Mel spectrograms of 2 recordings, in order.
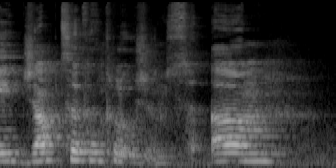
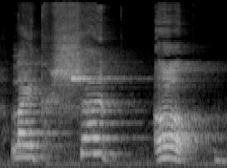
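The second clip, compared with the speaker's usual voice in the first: annoyed; 5 semitones higher, much slower than usual. Acted. Telling off Virgos.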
